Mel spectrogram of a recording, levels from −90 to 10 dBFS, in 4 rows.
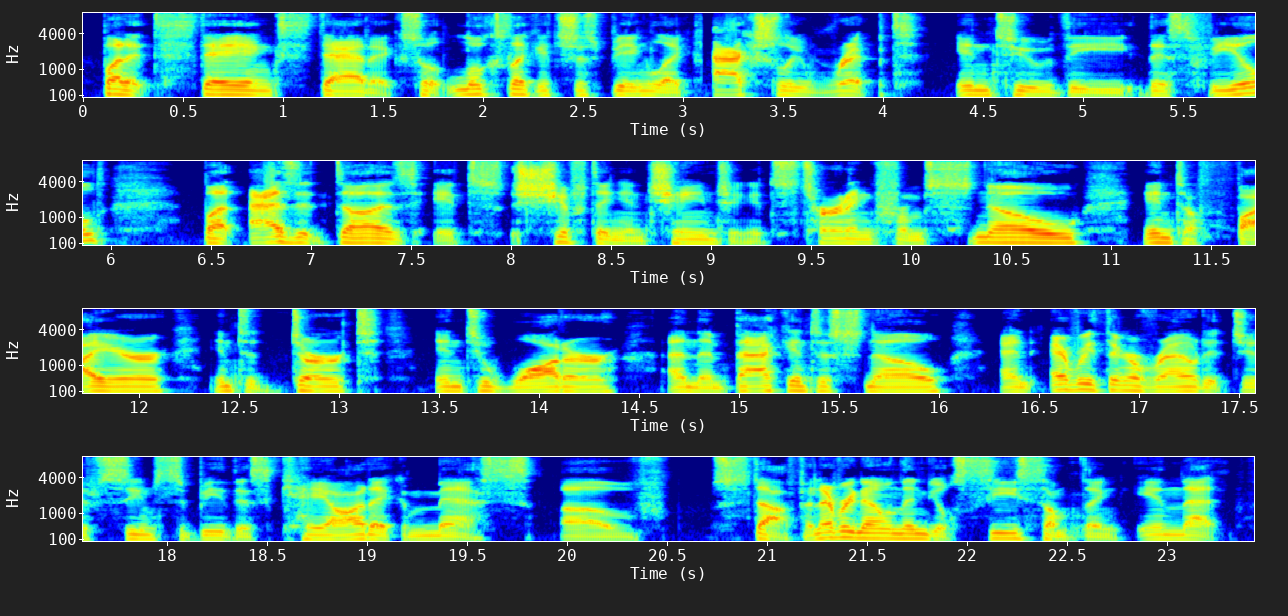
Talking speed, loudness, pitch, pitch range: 165 wpm, -19 LUFS, 110 Hz, 100-120 Hz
